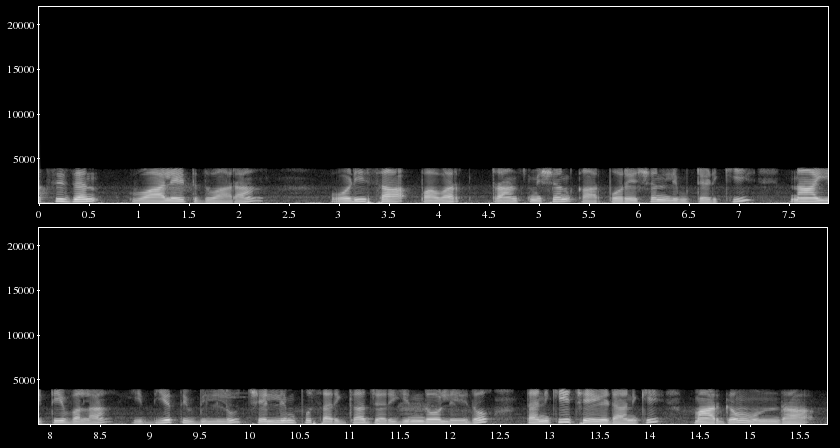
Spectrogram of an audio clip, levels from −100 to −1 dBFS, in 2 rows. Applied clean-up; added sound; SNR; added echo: none; none; none; none.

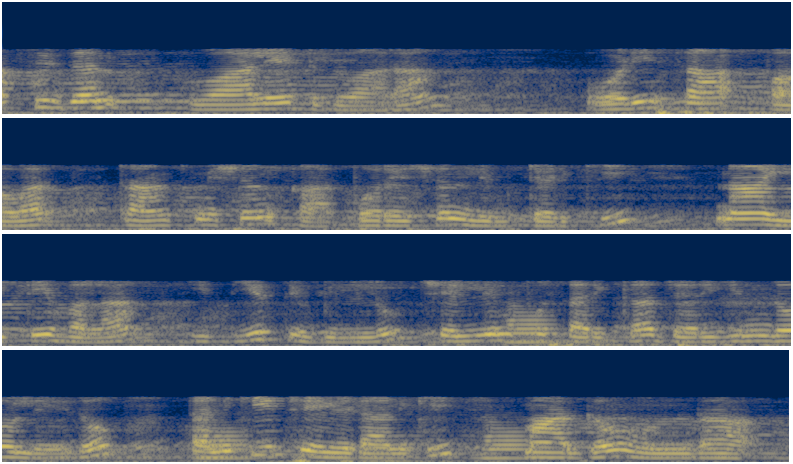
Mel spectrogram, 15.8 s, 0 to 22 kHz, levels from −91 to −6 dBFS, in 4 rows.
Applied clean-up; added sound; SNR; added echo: none; Brass instrument; 7 dB; reverberation time 2.3 s.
